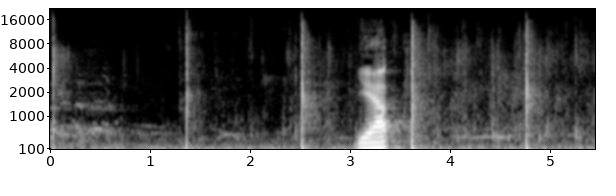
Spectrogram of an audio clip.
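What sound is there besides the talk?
slow clap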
